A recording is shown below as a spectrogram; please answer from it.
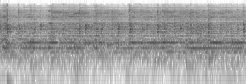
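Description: Sitars and tabla playing Hindustani classical music together, the sitars holding steady notes over quick plucked strokes.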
